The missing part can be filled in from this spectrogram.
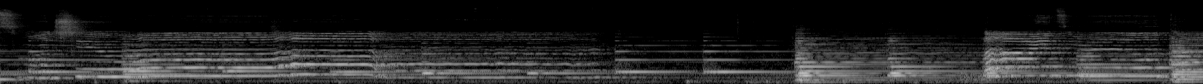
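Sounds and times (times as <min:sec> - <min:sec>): piano: 0:00.0 - 0:12.0.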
